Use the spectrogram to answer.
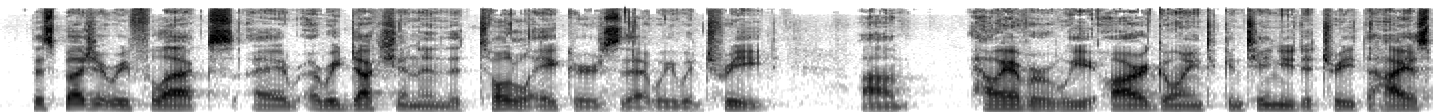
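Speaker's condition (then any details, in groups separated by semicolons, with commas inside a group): No condition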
